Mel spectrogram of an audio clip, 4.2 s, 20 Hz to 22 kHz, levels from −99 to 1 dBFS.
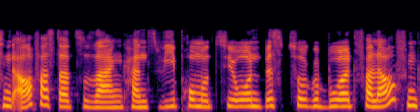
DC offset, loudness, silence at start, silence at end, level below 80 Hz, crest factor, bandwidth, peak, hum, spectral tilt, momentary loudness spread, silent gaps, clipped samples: under 0.1%; -19 LUFS; 0 s; 0 s; -76 dBFS; 18 dB; 7.4 kHz; -2 dBFS; none; -5.5 dB/octave; 7 LU; 2.84-2.89 s; under 0.1%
